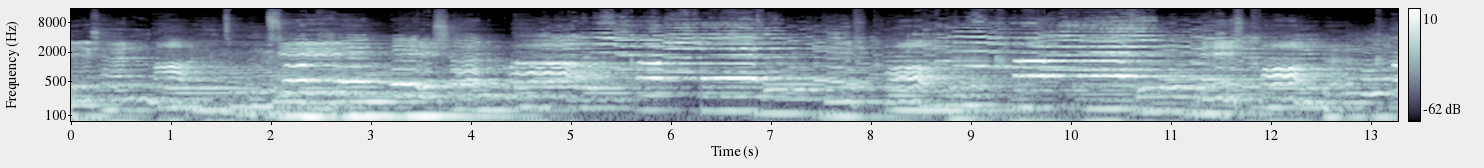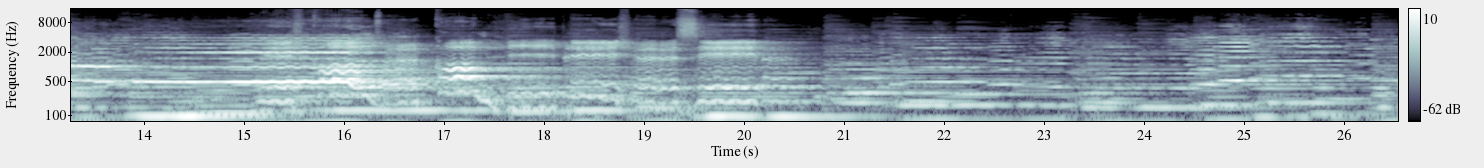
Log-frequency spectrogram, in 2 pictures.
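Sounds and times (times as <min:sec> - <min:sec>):
opera aria: 0:00.0 - 0:21.2.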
